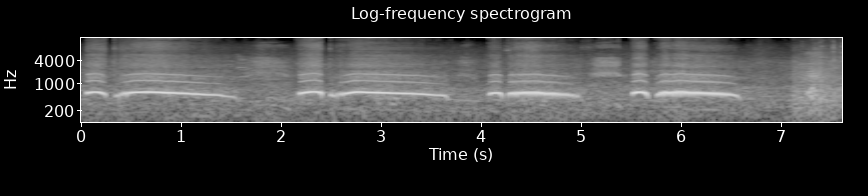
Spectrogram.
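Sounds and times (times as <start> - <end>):
person imitating a turtle dove's cooing: 0.0 - 1.6, 2.2 - 6.6
faint noise: 0.0 - 7.6.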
